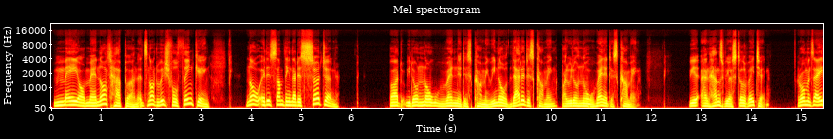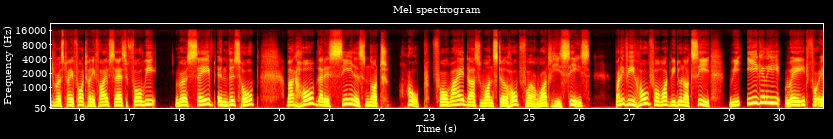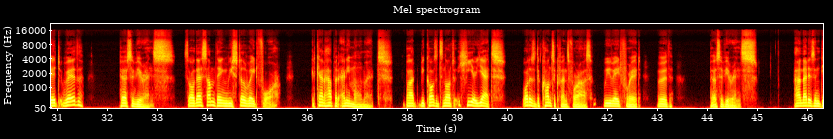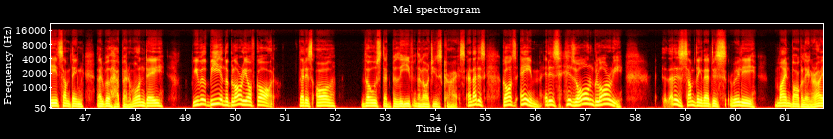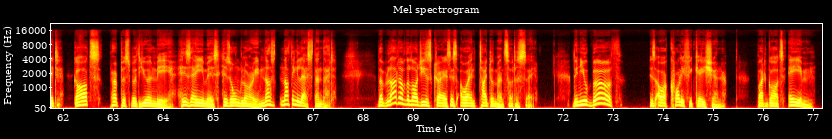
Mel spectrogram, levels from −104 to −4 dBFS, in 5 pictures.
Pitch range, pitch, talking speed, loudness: 115-165 Hz, 140 Hz, 165 wpm, -21 LUFS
